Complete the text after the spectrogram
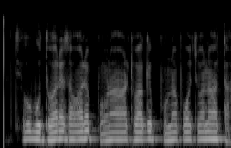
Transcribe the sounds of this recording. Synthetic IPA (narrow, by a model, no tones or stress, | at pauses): d͡ʒeobʊd̪ʱʋaɾes̬əʋaɾepɔɽ̃aːʈʰʋaɡepunapɔɦɔ̃t͡ʃʋanaɦət̪a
